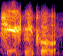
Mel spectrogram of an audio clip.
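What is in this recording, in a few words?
Speech, Russian; Allied Flight; DCS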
